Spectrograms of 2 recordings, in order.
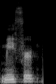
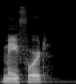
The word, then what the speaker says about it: Meaford: Meaford? Mayford? – It's Meaford. – Meaford. – Yep. – Yay. – Yep. You got it.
